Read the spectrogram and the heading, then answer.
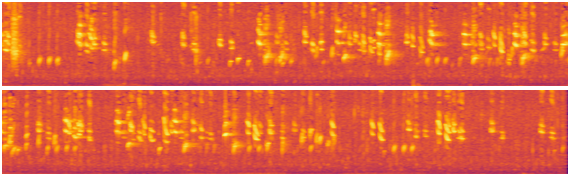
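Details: European goldfinch song, a long run of fast, liquid twittering and buzzy high chips in dense phrases with brief pauses, a single sharp click near the middle.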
